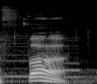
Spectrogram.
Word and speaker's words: pho: No one here, Vietnamese speaking or English, pronounces pho with a long O. Everyone pronounces the soup with a pho sound.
